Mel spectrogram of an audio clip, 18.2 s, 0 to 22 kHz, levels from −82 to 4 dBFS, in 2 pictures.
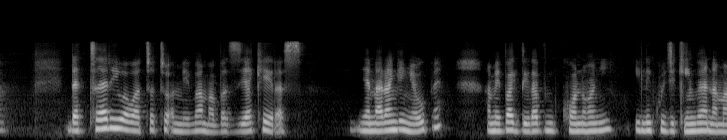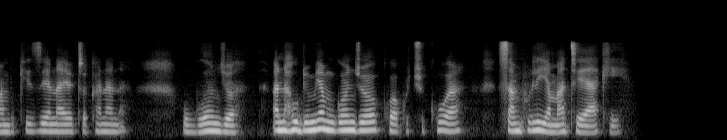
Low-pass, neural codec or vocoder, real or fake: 7.2 kHz; codec, 16 kHz, about 1 kbps, DyCAST, with the encoder's durations; fake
